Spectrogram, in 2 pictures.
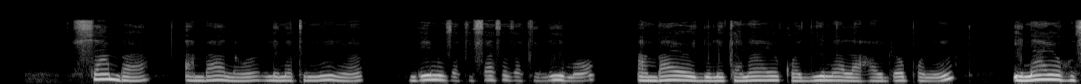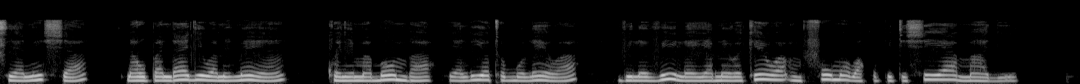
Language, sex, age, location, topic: Swahili, female, 18-24, Dar es Salaam, agriculture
